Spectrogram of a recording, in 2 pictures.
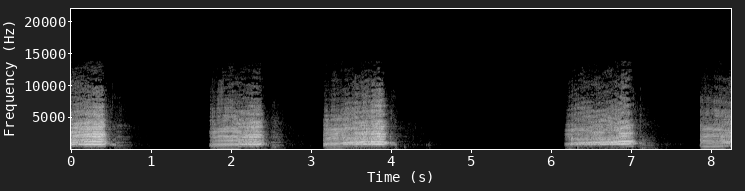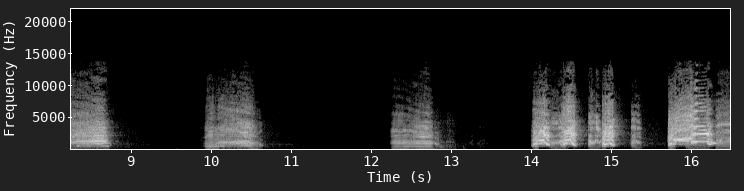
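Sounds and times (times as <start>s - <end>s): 
domestic goose honking: 1.7s - 2.5s, 3.2s - 4.1s, 6.2s - 7.2s, 7.9s - 8.8s, 9.9s - 10.7s, 12.2s - 13.0s, 14.0s - 16.4s.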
